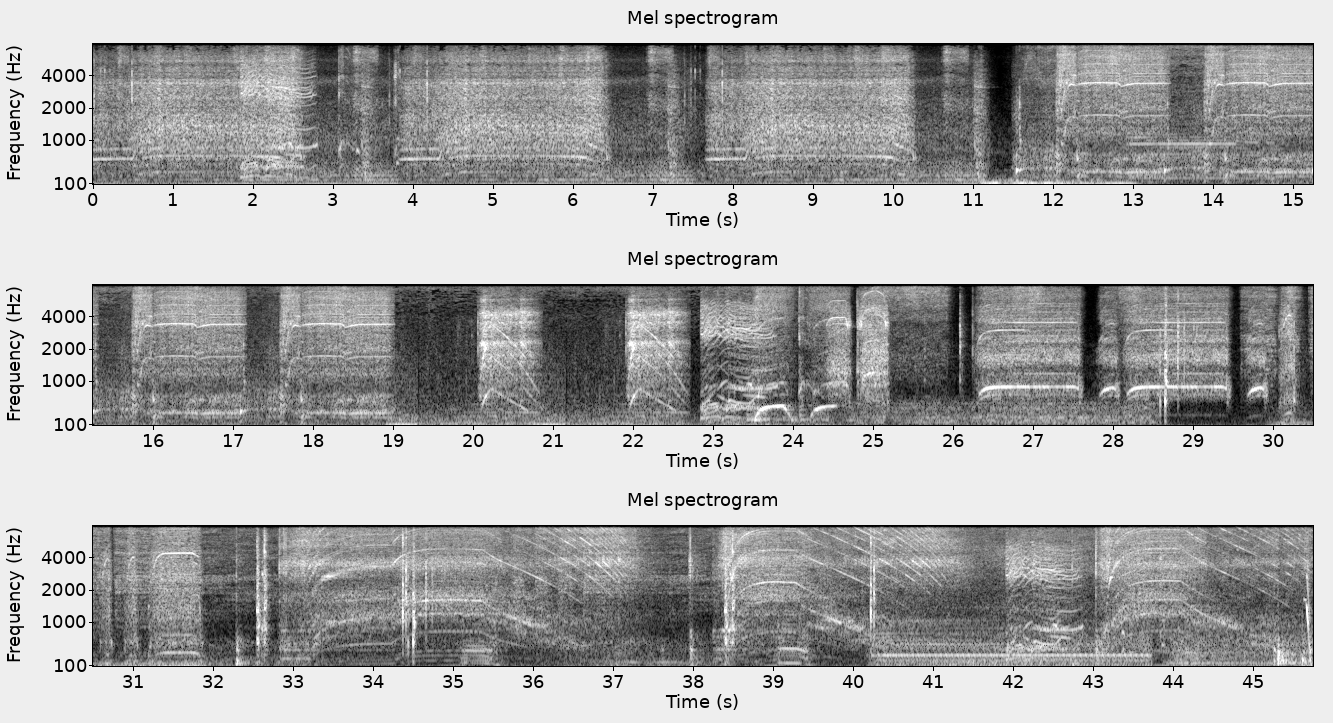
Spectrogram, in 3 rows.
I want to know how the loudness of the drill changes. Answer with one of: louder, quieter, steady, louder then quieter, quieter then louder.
steady.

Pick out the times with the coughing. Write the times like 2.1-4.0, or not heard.
1.9-3.9, 22.9-24.4, 41.9-44.0.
